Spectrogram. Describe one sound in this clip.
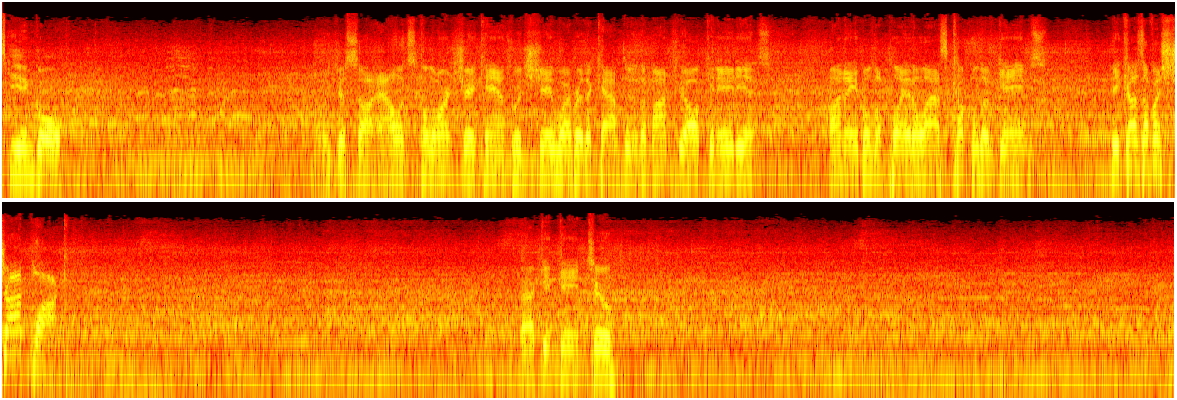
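A large crowd cheers and applauds steadily in a big echoing arena.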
